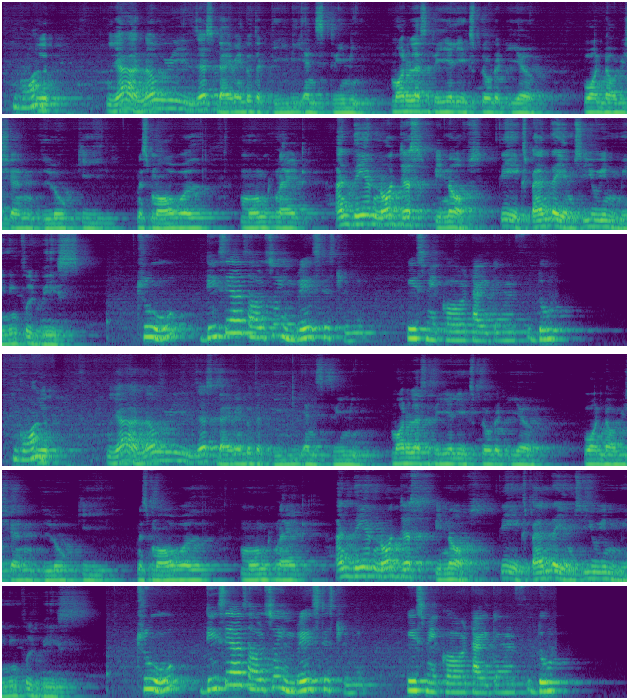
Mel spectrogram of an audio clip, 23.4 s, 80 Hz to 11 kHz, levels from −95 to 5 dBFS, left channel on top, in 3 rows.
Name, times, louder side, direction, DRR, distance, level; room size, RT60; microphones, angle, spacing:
voice 1, 0.1-0.6 17.3-17.8 18.1-20.2 20.7-22.6, right 2 dB, 50° right, 7 dB, 1.4 m, -20 dB
voice 2, 1.3-4.5 4.9-6.7 7.3-9.1 9.5-10.4 10.8-11.6 12.0-16.6, left 1 dB, 75° left, 6 dB, 2.8 m, -22 dB
24.0 x 15.0 x 7.1 m, 0.87 s
head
